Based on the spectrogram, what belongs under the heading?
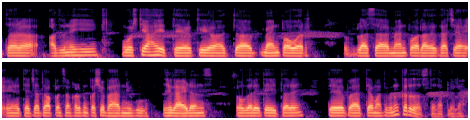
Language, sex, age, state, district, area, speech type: Marathi, male, 30-45, Maharashtra, Ratnagiri, urban, spontaneous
